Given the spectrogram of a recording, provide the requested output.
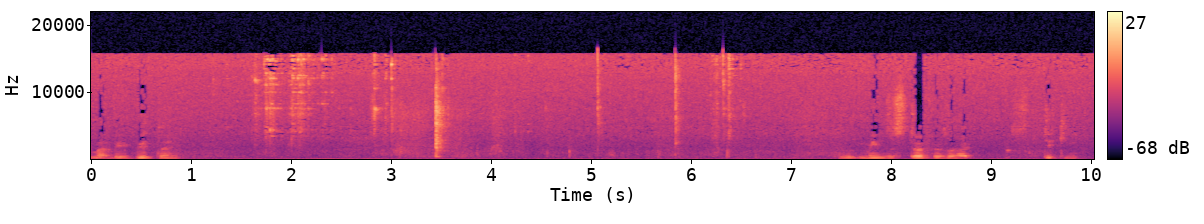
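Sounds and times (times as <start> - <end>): faint low hum: 0.0 - 10.0
key and bottle clinking: 1.6 - 3.1.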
